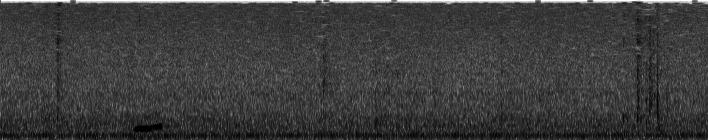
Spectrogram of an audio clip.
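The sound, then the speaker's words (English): A cat purring, a low, steady rumble that holds at an even level throughout with no clear breaks. “He's purring.”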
